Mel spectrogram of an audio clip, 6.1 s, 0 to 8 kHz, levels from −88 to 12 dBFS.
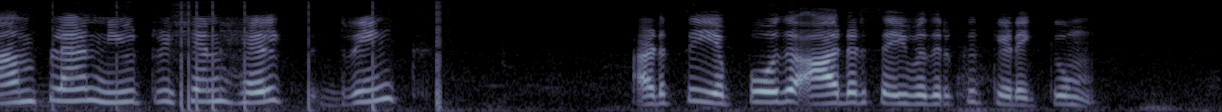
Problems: background sounds at intervals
